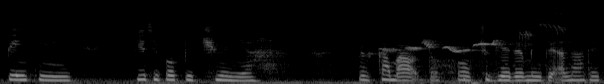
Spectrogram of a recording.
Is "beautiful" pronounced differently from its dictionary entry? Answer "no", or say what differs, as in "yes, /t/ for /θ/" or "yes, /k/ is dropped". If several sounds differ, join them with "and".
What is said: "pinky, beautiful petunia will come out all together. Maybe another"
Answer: yes, /s/ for /t/ and /p/ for /f/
